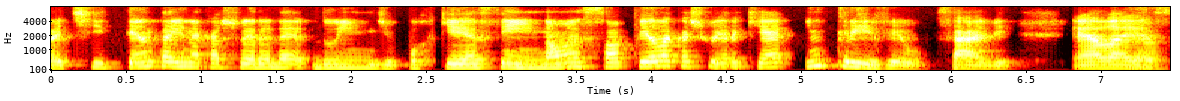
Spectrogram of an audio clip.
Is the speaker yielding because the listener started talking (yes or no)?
no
